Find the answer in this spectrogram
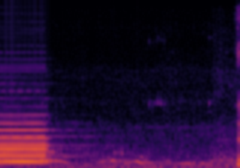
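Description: Police patrol car's horn held in one steady two-note honk that cuts off abruptly less than half a second in, sounded by a child at the wheel.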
